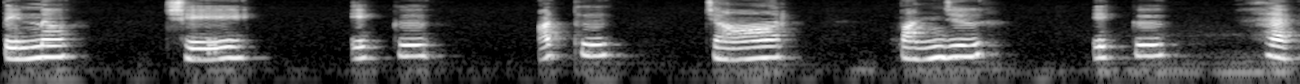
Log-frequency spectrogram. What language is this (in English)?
Punjabi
